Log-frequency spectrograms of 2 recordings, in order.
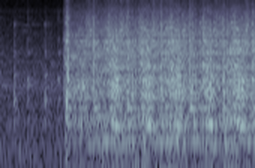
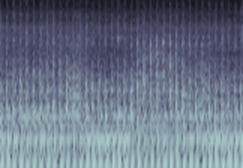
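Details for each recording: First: BMW oilhead after replacing a flywheel damaged by a misaligned starter (missing alignment pin). Test start heard close up: clean, even cranking about four beats a second with no clash, grind or screech. Normal starter cranking. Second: BMW motorcycle idling after a starter install for flywheel-damage starter noise: pulsing idle with a loose tinny rattle on every exhaust beat from a baffle falling apart inside the muffler, louder than normal.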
